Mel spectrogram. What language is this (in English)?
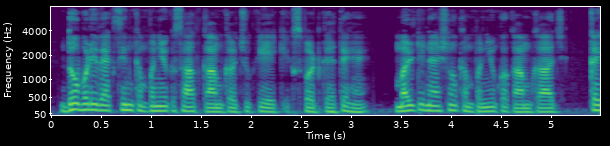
Hindi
